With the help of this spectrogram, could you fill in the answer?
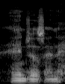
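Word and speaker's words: ángeles: So three N's, I-N-T-N-T-A-N-D-O, intentando, is trying. So our, nuestro. Before, antes. Them, a ellos. Angels, angeles. And it has the accent on the A.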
